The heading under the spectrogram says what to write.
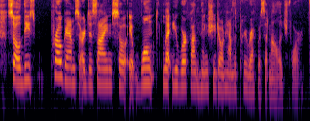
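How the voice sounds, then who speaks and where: On a very clean recording with a silent background, a woman with a fairly low pitch and vocal fry speaks at a moderate pace with lively intonation. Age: 60s. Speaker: retired mortuary director. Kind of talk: casual chat.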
